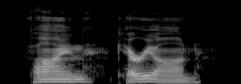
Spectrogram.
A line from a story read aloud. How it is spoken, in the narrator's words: Katara sighed again, deeper this time, and said with heavy mock resignation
